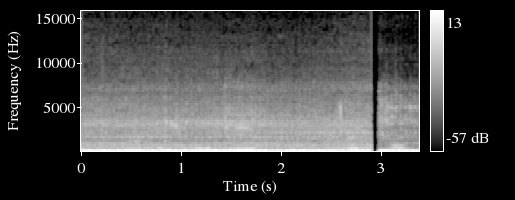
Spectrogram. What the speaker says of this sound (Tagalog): Ang daming motor, grabe.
